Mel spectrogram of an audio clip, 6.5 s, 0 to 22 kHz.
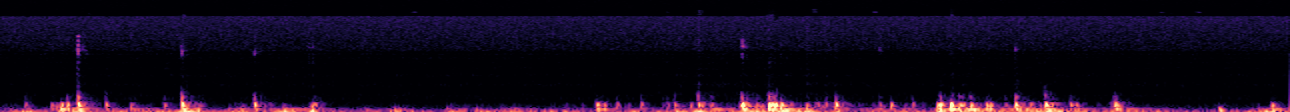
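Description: Long polished nails of both hands scratch the hollow domed steel wire-mesh grille of a Blue Yeti microphone. The sound is a dense run of muffled, thumpy scrapes and rubs, mostly deep low-end rumble around 100 Hz, with quick irregular bursts and faint bright ticks. Louder flurries come near the middle and end.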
